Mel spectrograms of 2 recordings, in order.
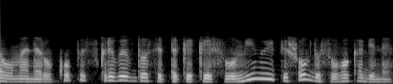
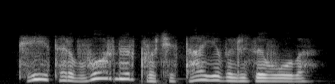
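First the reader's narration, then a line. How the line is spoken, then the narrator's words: Exclaimed. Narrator (Ukrainian): вигукнув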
